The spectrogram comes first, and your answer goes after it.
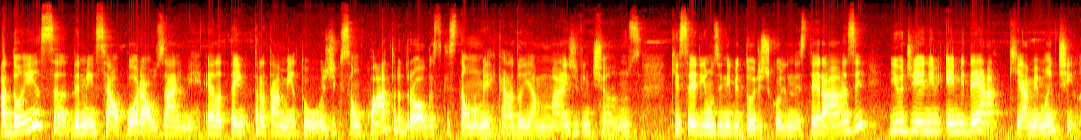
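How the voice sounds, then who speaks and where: A woman with a plain, everyday voice, fairly low in pitch with ordinary variation, at a moderate pace. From Minas Gerais, Brazil (Belo Horizonte). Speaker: geriatrician and palliative care doctor. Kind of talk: TV health interview answering viewer questions. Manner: explanatory, clinical.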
